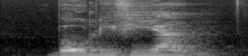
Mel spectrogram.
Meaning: Bolivian person
- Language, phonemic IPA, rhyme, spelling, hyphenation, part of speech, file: Dutch, /ˌboːliviˈaːn/, -aːn, Boliviaan, Bo‧li‧vi‧aan, noun, Nl-Boliviaan.ogg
